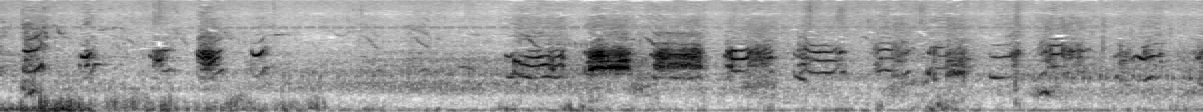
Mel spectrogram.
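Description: A bird calling in a fast series of short, pitched calls for about two seconds midway through, with fainter calls after. A low rumble with thumps is loudest in the first half-second.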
